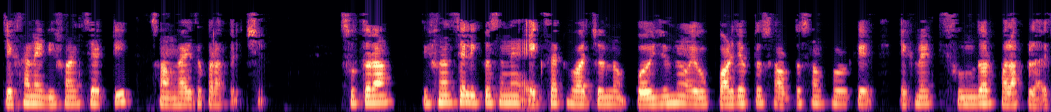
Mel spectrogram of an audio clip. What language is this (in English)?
Bangla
